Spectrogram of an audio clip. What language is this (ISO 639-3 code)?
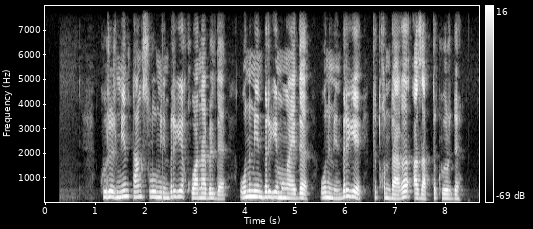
kaz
